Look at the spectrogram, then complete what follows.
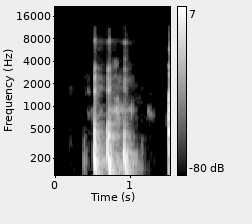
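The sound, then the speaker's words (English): A dog named Max barks three times in quick, even succession at moderate volume, followed after a short pause by a louder, harsher burst of sound. “Stop, Max. Can you just stop?”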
